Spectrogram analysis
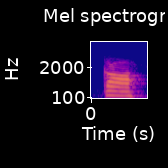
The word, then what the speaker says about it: calf: इसको हम काल्फ नहीं पढ़ते हैं, इसका भी एक रूल होता है, जब भी किसी वर्ड में एल के बाद एफ आएगी तो यहाँ पे जो एल होगी हम उसका प्रोनाउंसिएशन नहीं करेंगे, तो इसीलिए इसको काल्फ नहीं पढ़ते हैं, क्या पढ़ते हैं? काफ पढ़ते हैं।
